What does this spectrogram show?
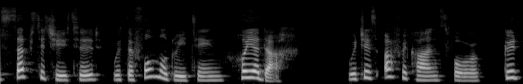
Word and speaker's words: Goeiedag: G. Try pronouncing it from the back of your throat. Goeiedag, goeiedag, ek is Anne-Marie Luck.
